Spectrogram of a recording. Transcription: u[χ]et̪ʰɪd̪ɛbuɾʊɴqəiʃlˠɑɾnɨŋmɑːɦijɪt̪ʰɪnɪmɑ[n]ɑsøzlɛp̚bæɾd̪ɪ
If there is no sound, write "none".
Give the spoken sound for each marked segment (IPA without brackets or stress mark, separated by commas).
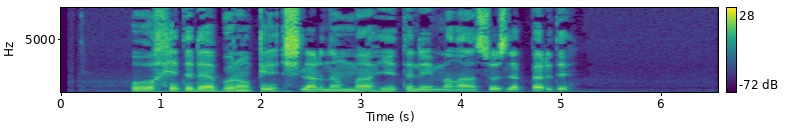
χ, ŋ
